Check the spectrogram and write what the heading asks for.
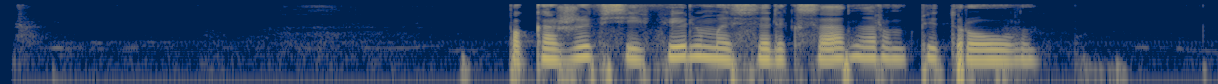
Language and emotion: Russian, neutral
